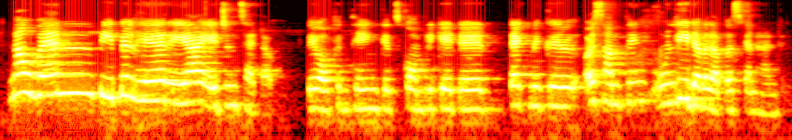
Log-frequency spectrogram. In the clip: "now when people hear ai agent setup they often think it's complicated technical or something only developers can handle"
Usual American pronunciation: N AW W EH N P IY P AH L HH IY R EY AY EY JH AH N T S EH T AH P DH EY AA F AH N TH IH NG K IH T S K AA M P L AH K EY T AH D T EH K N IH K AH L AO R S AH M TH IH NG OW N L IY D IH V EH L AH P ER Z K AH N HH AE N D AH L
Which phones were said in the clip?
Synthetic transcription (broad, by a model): N AW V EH N P IY P AH L HH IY R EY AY EY JH AH N T S EH T AH P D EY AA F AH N T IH NG K IH T S K AA M P L AH K EY T AH D T EH K N IH K AH L AO R S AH M T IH NG OW N L IY D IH V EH L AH P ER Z K AH N HH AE N D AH L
